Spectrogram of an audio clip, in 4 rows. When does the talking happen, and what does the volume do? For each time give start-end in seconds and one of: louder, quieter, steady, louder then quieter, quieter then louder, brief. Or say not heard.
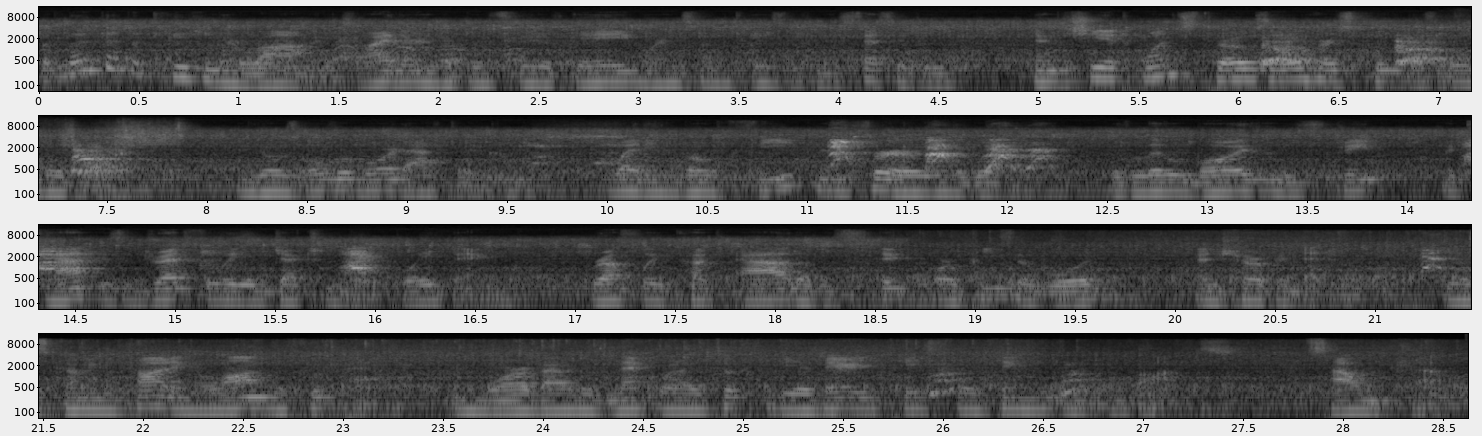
0.0-28.5 steady.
